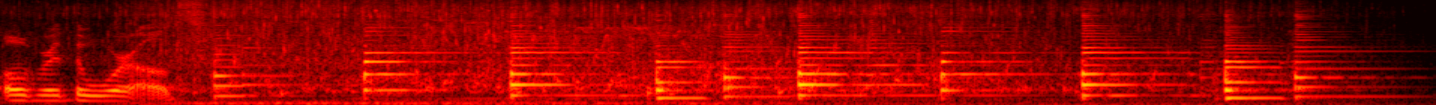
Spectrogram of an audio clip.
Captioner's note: running Water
